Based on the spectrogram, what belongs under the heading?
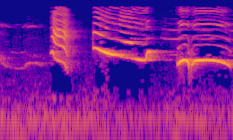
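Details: Black-throated laughingthrush of the white-cheek form: a sharp rising note, then two long, strong, slightly falling whistles with a ringing tone.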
